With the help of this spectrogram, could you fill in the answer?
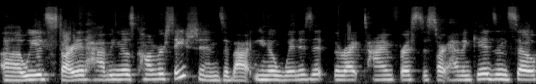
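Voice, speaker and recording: A woman with a slight Tennessee accent talks at a very fast pace with hardly any pauses. Her fairly high voice is monotone, with flat intonation. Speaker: social worker sharing personal story. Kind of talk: testimony. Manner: casual, hesitant with fillers.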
